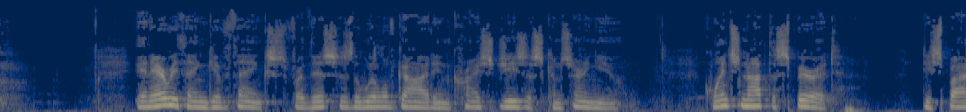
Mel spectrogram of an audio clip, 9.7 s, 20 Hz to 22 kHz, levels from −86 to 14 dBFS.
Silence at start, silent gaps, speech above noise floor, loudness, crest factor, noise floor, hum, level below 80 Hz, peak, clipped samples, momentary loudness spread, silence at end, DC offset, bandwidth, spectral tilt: 0 s; none; 28 dB; -32 LUFS; 20 dB; -60 dBFS; none; -56 dBFS; -12 dBFS; under 0.1%; 16 LU; 0 s; under 0.1%; 16 kHz; -5.5 dB/octave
